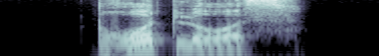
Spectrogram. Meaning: 1. breadless 2. inviable, unsustainable, unable to sustain oneself
- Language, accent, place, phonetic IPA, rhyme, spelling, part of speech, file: German, Germany, Berlin, [ˈbʁoːtloːs], -oːtloːs, brotlos, adjective, De-brotlos.ogg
